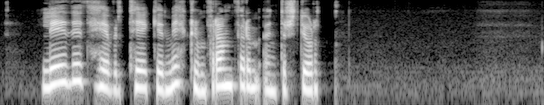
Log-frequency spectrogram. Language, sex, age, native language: Icelandic, female, 40-49, Icelandic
